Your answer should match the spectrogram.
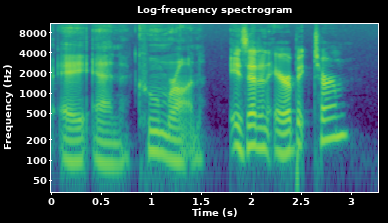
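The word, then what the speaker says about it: Qumran: happens near this ancient settlement called kbet kumran kumran is what typically gets called it's not a big Community can you spell that please the first one starts with a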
